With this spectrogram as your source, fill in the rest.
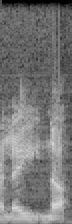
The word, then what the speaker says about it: علینا: وبرکاتہ۔ آگے السلام علینا، اکثر احباب نون کے ساتھ الف مدہ کو چھوڑ دیتے ہیں، علینا، تو صحیح تلفظ کیا ہوگا، علینا۔ آگے وعلی، وعلی، لام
